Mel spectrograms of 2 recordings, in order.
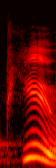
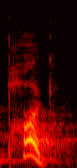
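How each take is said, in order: First: The name ends in a long oo sound. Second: The name ends in a hard g sound. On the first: The speaker calls it right. "a good Welsh name" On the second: The speaker calls it wrong. "mistakenly pronounced as Pug"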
